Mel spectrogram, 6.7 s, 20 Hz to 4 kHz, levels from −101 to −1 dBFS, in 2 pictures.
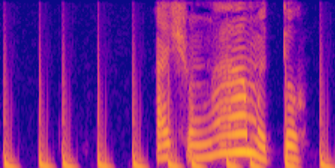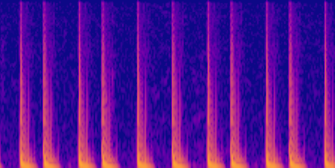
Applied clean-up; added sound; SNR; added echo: none; Bass drum; 2 dB; none.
